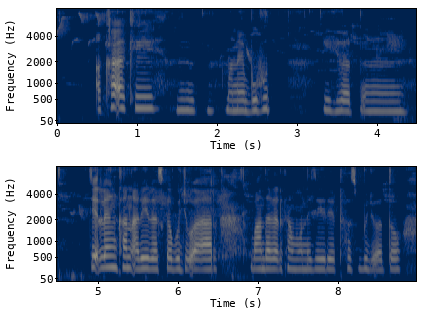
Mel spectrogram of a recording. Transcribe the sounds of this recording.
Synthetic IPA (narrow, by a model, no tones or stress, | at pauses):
akʰaʔakʰi | manɛbɔɦut̪̚ | d͡ʒɛʔ̪lɛŋkʰanəɾiɾaskabud͡ʒuʔaːɾband̪aɾɛt̪̚kʰanmɔnɛd͡ʒiɾɛʈhʰasbud͡ʒuʔat̪ɔ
